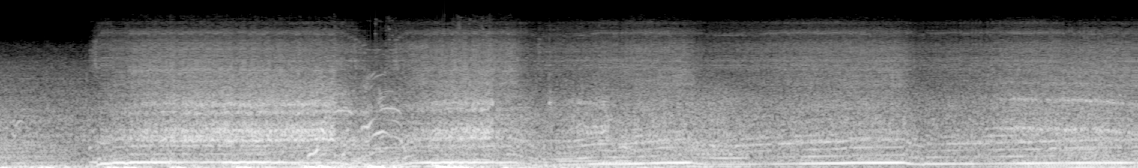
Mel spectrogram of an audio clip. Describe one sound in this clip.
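A car engine revs hard and rises and falls in pitch.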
